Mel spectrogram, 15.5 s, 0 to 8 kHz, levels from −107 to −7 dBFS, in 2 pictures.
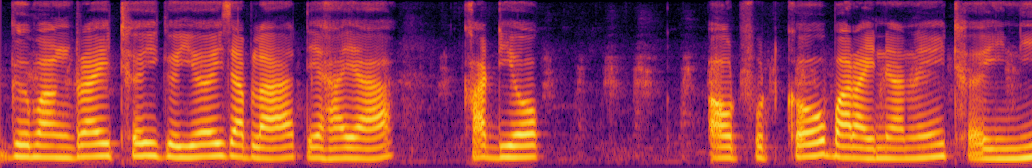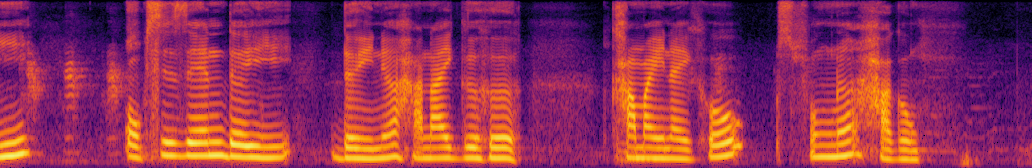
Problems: none marked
